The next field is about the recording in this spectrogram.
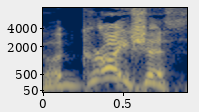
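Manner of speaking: sudden exclaimed outburst. A man sees two entwined figures strolling along the cliff road: exclaiming. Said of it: "Exclaimed Sir Grimoire".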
